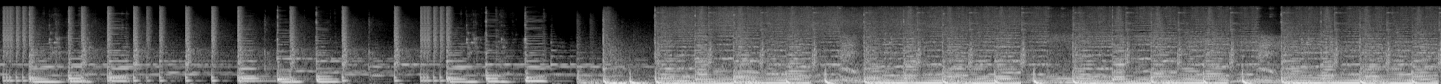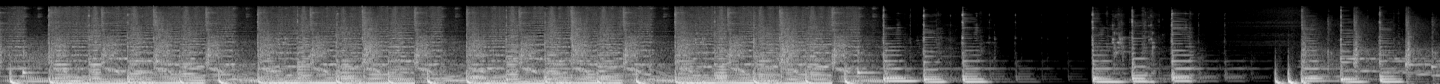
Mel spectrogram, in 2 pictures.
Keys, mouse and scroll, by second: 0.9 F4, 1.3 click, 2.5 Page_Up, 2.9 Page_Down, 3.1 Page_Up, 3.3 Page_Down, 3.5 Page_Up, 3.7 Page_Down, 3.8 Page_Up, 5.1 ctrl+o, 5.9 click, 6.5 click, 8.6 click, 9.7 F4, 10.2 click, 11.3 F9, 12.6 click, 13.7 ctrl+o, 14.4 click, 17.6 click, 18.1 F4, 18.5 click, 19.5 F9, 20.8 click, 21.5-21.8 scroll up 1, 22.2 scroll down 1, 22.9 click, 23.3 scroll up 1, 24.2 click, 25.8 scroll down 1, 26.1 scroll up 1, 26.4 click, 26.7 scroll up 1, 27.2 scroll down 1, 27.7 click, 28.3 click.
